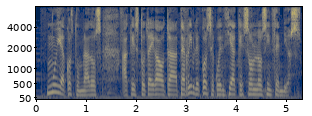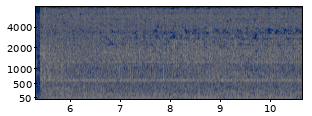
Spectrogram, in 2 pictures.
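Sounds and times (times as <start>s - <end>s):
speech: 0.2s - 5.6s
firefighting helicopters flying: 5.4s - 10.6s.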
